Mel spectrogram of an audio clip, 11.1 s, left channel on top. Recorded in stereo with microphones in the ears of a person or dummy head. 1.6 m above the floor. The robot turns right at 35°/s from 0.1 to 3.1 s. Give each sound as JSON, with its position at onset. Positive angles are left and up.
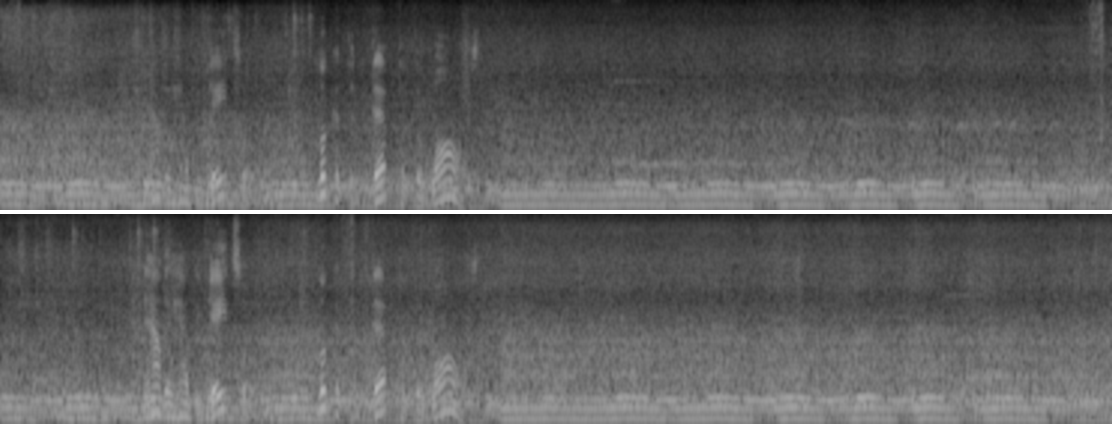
{"t": 0.0, "sound": "a lawn mower", "azimuth_deg": 105}
{"t": 1.3, "sound": "a man speaking", "azimuth_deg": -55}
